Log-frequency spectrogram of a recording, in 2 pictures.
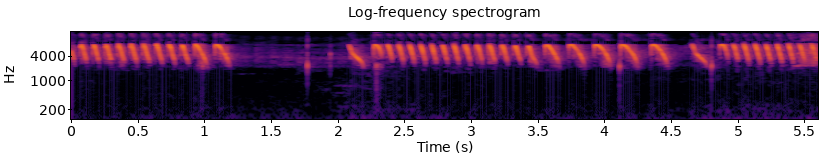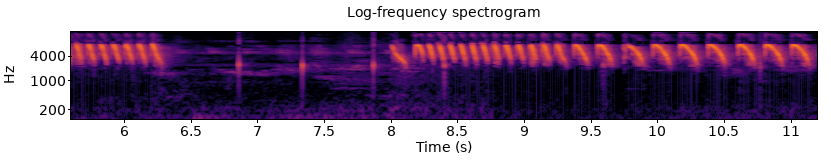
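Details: Bar-winged prinia singing for training other birds: several long runs of rapid, high downslurred notes, each phrase lasting one to two seconds, separated by short quiet gaps.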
